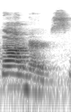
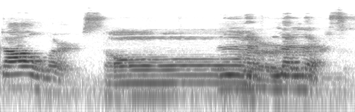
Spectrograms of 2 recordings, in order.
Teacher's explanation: make sure you get your L as an oral sound, not a nasal sound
